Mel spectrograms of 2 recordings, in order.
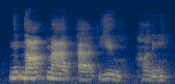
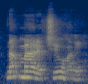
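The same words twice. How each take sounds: First: Slow, with gaps between each word of "Not mad at you, honey"; slow deliberate echo, each word set apart; spaced-out words. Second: Said in the usual way. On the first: Acted. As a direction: leave a pause after every word. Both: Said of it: "adding extra spaces between the words".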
